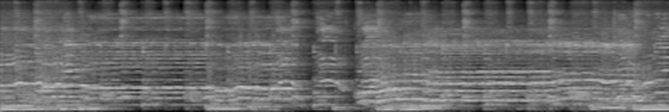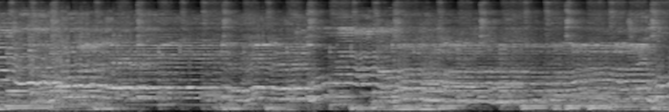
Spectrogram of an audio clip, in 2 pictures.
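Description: A gospel praise team of several voices, women and a man, sings into microphones over an instrumental backing with a low bass line. The singing carries on with only a brief dip about four seconds in.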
